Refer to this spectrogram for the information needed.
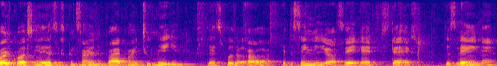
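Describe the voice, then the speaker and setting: A man's fairly high-pitched voice with monotone, flat intonation at a moderate pace, with audible room echo. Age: 70s. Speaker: public commenter. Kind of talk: public comment. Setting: council meeting podium.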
